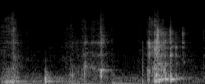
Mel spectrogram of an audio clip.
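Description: Screw-on plastic lid of a Polar Gear water bottle being twisted off by hand, giving a few short clicks.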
